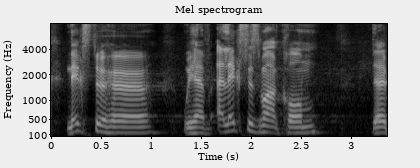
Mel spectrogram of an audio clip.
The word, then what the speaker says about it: Alexis Marcombe: Next to her, we have Alexis Marcombe. Did I pronounce that well, more or less?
